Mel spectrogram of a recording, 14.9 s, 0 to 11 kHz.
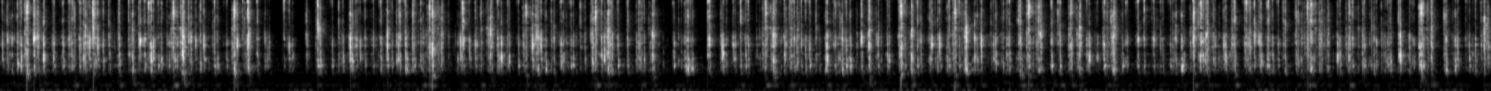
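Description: Fast typing with fingertips and long nails on a black plastic mechanical keyboard with white plastic keycaps, at about 98 words per minute. A dense, steady stream of sharp, bright clicks and clacks, each dying away almost instantly, with brief pauses between bursts of keystrokes.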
